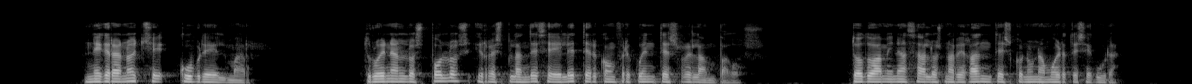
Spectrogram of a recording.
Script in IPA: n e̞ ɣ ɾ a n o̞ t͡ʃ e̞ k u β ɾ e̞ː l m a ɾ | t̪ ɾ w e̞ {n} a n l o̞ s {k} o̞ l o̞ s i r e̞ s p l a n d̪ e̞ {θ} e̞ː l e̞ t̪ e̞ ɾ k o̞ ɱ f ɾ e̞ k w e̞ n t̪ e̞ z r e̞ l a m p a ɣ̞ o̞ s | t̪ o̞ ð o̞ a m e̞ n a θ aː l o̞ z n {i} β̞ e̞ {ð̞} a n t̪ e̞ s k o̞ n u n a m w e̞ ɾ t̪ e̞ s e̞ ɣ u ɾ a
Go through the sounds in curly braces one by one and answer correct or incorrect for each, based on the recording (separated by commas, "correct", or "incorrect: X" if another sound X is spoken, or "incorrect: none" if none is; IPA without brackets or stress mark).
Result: correct, incorrect: p, correct, incorrect: a, incorrect: ɣ̞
